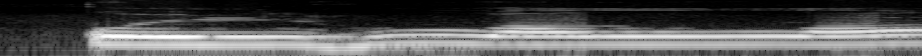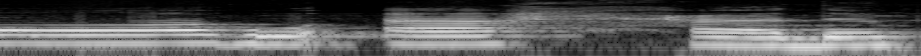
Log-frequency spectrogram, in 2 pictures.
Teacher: حمزہ اقصی الحلق سے ادا ہوگی، ہا وسط الحلق سے ادا ہوگی اور دال پر جو ہے وہ کلکلا کریں گے، یعنی آواز پلٹ کر آئے گی دال میں۔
